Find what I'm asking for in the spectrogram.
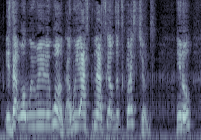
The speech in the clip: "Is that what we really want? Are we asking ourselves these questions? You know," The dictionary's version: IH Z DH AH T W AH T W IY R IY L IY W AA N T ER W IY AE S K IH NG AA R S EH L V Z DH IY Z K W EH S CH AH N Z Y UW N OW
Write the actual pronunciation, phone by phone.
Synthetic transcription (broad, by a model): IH Z DH AH T W AH T W IY R IY L IY W AA N T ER W IY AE S K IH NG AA S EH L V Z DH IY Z K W EH S CH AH N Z Y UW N OW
